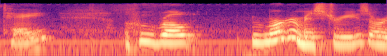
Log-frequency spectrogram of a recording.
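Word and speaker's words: Tey: joseph and josephine tay i believe it's pronounced tay who wrote murder mysteries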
